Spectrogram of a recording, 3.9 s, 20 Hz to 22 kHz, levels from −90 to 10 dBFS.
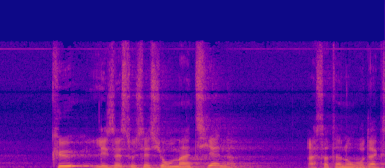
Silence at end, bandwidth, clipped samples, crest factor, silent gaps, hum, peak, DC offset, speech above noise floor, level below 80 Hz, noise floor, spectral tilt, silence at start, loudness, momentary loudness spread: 0 s; 17 kHz; under 0.1%; 20 dB; none; none; -12 dBFS; under 0.1%; 26 dB; -72 dBFS; -55 dBFS; -5 dB/octave; 0 s; -30 LUFS; 12 LU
